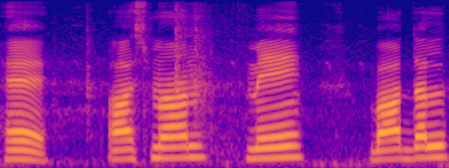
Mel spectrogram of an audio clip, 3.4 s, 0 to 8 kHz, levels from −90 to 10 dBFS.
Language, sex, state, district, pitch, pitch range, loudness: Hindi, female, Haryana, Charkhi Dadri, 175 Hz, 165-190 Hz, -15 LUFS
